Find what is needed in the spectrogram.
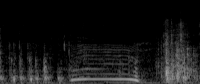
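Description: A short, held, wordless vocal 'hmm' or groan, about two-thirds of a second long in the middle, its pitch rising as it starts and dropping as it ends. Before it come faint clicks of a plastic-windowed action-figure box being handled.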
